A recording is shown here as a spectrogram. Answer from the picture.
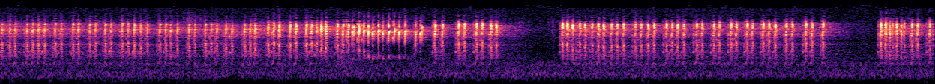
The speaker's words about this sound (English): And the other thing you hear them doing all the time is their call and their alarm call, and it sounds like one of those old fashioned wooden rattles.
